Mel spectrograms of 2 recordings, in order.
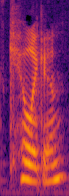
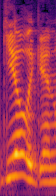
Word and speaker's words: Killigan: Our main guy is Killigan, not Gilligan with a G, but Killigan with a K, and I'm pretty sure those rhyme, so I'm going to pronounce it almost the same way.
